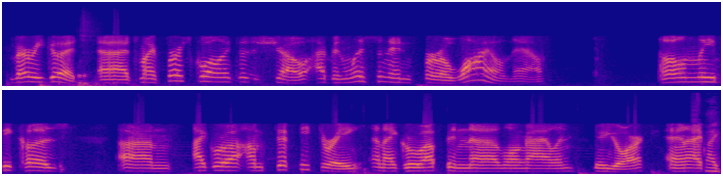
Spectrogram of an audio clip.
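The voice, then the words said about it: Long Island New York accent. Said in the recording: “got that accent. I can hear that accent.”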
